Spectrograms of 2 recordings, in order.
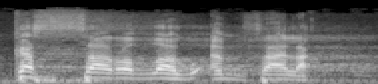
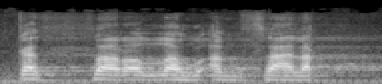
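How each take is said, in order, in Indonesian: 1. Kata pertama punya bunyi s di tengah. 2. Kata pertama punya bunyi th di tengah. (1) "semoga Allah menghancurkan orang seperti kamu" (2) "semoga Allah memperbanyak orang seperti kamu"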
